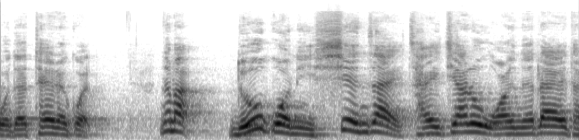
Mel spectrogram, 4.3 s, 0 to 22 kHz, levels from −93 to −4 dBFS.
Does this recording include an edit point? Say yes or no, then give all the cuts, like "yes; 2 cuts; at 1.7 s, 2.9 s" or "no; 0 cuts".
no; 0 cuts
